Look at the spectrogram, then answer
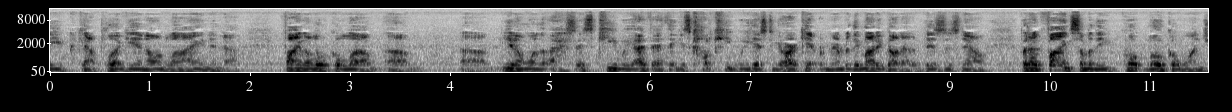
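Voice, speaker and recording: A man chatting casually over amateur radio in a folksy, rambling way. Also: lowish voice. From United States, Texas. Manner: folksy, rambling, chuckling asides. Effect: radio transmission. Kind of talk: casual rag-chew radio chat. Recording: noisy shortwave amateur radio signal.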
